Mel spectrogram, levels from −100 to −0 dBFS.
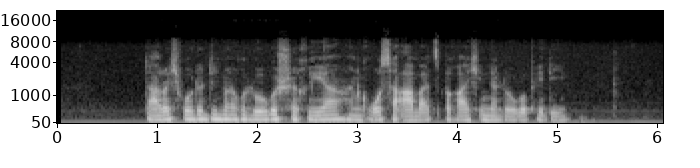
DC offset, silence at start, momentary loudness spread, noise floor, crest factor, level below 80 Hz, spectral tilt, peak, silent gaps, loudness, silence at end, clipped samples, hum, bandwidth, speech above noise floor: under 0.1%; 0.9 s; 7 LU; -56 dBFS; 20 dB; -48 dBFS; -7 dB/octave; -6 dBFS; none; -27 LUFS; 0.8 s; under 0.1%; none; 8.8 kHz; 30 dB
